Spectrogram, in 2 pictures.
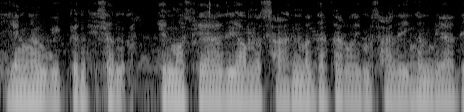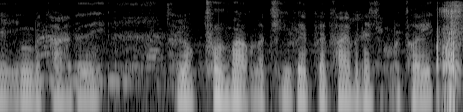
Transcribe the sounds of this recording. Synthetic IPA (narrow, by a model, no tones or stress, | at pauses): jenŋaɾuɡikɐndisɐn | et̚mospʰejaɾadijawmnɐsanbɐdɐɾkaɾojmɐsadɐiŋanbɐjadeiŋbɐtʰaɾɐɡadi | lɔk̚tʰuŋbanatʰipʰet̚pʰet̚pʰajbanesiŋbɐtʰoj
